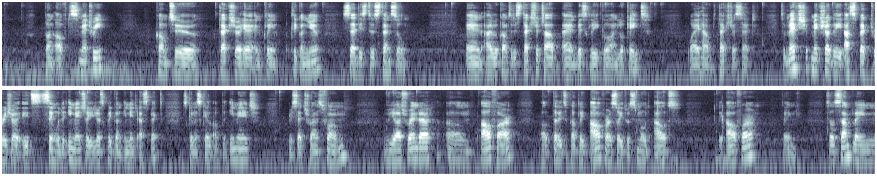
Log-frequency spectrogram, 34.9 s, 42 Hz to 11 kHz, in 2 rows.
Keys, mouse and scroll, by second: 1.2-14.4 drag, 14.4-18.4 right drag, 18.4-29.6 drag, 29.6-34.9 right drag.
